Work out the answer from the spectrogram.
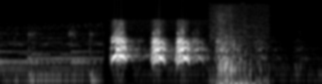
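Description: A dog barks three times in quick succession, loud and sharp, and then a rougher, noisier burst of sound follows before it quiets down.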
